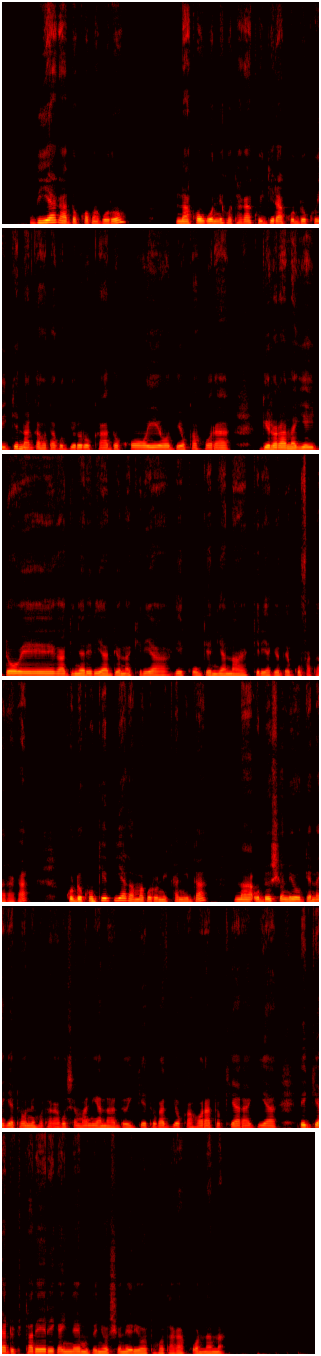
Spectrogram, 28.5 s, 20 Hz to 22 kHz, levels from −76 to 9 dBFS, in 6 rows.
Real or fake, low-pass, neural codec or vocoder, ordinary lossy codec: real; none; none; none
